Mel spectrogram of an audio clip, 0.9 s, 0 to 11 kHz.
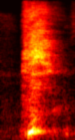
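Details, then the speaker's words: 14-year-old female dog, unwell and with a new lump on her leg, coughing repeatedly: a single short, harsh cough. "Oh, God, is she coughing again now? Come here, miss."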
